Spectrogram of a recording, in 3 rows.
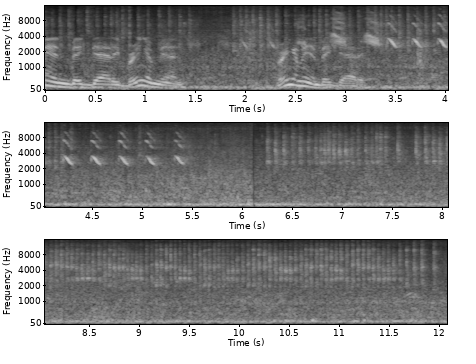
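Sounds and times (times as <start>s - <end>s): boat motor running: 0.0s - 12.0s
bird chirping: 1.7s - 5.6s.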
